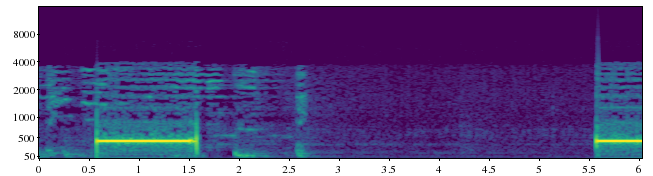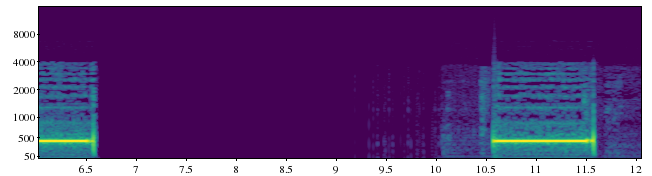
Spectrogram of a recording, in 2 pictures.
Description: Ringback tone (Europe, 425 Hz).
